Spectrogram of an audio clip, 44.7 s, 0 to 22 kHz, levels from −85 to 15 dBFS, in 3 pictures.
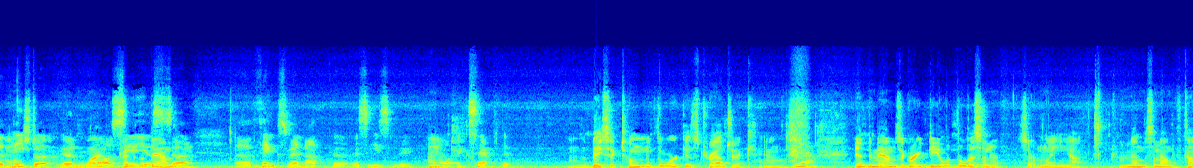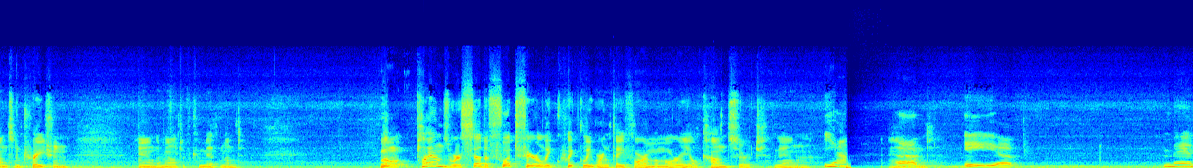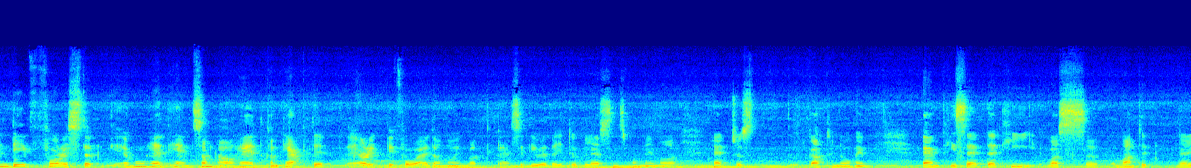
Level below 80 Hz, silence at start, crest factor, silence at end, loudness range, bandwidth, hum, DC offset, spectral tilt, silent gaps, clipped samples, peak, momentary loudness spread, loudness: -40 dBFS; 0 s; 18 dB; 0 s; 4 LU; 15.5 kHz; none; under 0.1%; -4.5 dB/octave; none; under 0.1%; 0 dBFS; 13 LU; -18 LUFS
